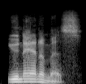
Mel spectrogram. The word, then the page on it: unanimous: American English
